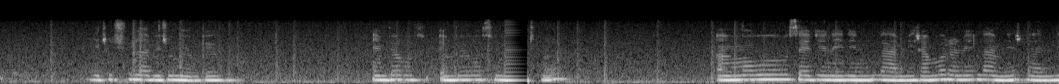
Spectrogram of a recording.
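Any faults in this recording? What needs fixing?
From 5.06 to 5.36 s the speech gives way to a buzzy, fading continuation of the preceding sound, most likely a long network dropout. About 200 ms of audio never arrived, and the receiver filled roughly 220 ms by stretching the last sound, so speech resumes without the lost part. A spectrogram shows smeared, flattened harmonics decaying over the low room noise before an abrupt restart, and the waveform shows a repetitive, shrinking envelope. Deeper jitter buffering and Opus forward error correction would help bridge such gaps.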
